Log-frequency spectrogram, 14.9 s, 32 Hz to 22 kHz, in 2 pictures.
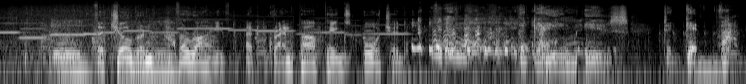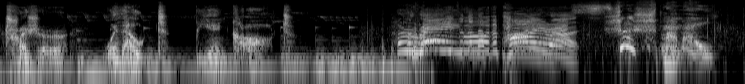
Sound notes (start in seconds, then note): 4.0 all giggle; 5.4 whispers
